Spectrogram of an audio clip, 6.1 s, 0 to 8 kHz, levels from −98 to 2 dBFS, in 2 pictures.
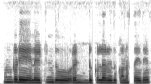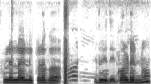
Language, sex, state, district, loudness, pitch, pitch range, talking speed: Kannada, female, Karnataka, Koppal, -17 LUFS, 210 Hz, 200-220 Hz, 150 wpm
